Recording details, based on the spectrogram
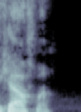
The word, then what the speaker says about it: Kaufman: But as far as I know, the correct pronunciation, because he was also a New Yorker, was Andy Kaufman.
